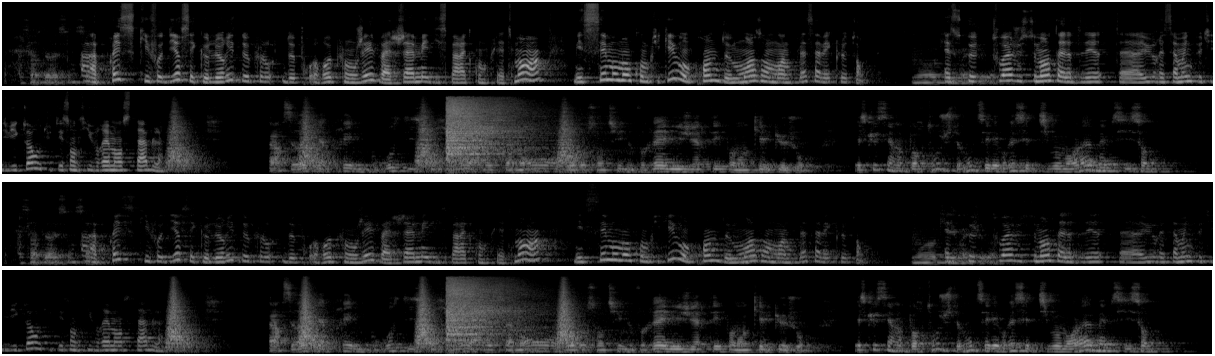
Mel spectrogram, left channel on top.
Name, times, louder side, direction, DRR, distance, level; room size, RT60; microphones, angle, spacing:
voice 1, 0.1-0.9 9.1-10.0 14.1-14.3 14.8-23.6, right 1 dB, 25° right, 1 dB, 1.2 m, -41 dB
voice 2, 0.8-8.6 9.4-13.7, left 5 dB, 70° left, 14 dB, 0.4 m, -37 dB
sound 1, 13.7-14.1 15.1-15.5 16.2-16.6 17.6-18.0, right 4 dB, 45° right, 0.7 m, -35 dB
sound 2, 16.5-17.8, left 2 dB, 5° left, 0.6 m, -31 dB
12.0 x 4.2 x 5.4 m, 0.80 s
head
